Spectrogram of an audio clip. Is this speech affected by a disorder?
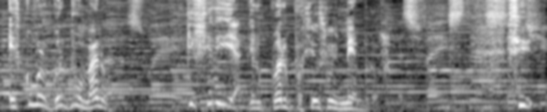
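Yes: Down syndrome (acted); congenital, man aged 34, narrower palate, flatter face, shorter wider neck; heard in clip of film Yo También, giving a speech in an auditorium.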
